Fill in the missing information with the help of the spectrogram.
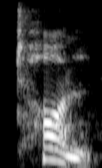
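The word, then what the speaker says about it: tall: গেল এরপর ঠল আছে এটা অনেকে টেল বলে ফেলতে পারো এটা উচ্চারণটা হবে ঠল তাহলে দেখো এই টলটা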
